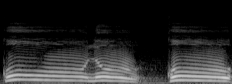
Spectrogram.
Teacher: اما اقول قولوا، قو، مديت الضمة بتاعت القاف والضمة بتاعت اللام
